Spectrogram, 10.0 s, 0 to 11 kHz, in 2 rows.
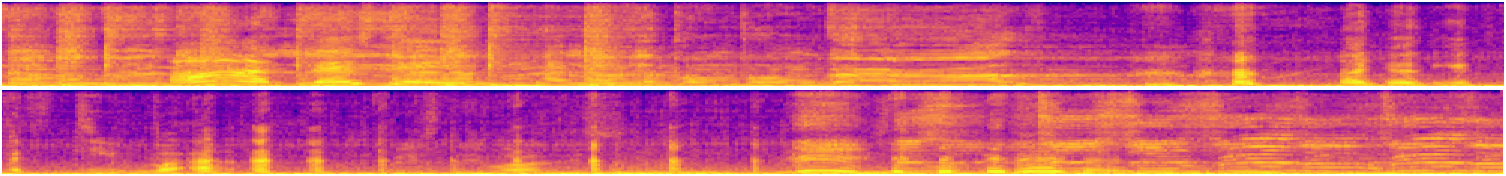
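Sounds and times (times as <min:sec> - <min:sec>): car engine and tyres rumbling: 0:00.0 - 0:10.0
people talking and laughing: 0:03.7 - 0:10.0.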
